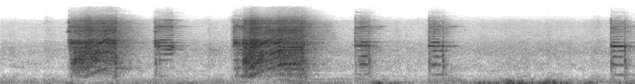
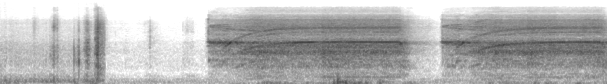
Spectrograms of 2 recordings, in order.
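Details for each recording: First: Dongcheng rotary hammer with motor rubbing: runs in short harsh bursts with a scraping rasp, rotor rubbing stator, stopping and starting under load. Likely a damaged bearing lets the rotor wobble; not a controller fault. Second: Dongcheng rotary hammer after repair of a worn bearing that let the rotor rub the stator, test run in drill/hammer-drill mode: two short runs of steady, even high motor whine with no rubbing or grinding; normal running.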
